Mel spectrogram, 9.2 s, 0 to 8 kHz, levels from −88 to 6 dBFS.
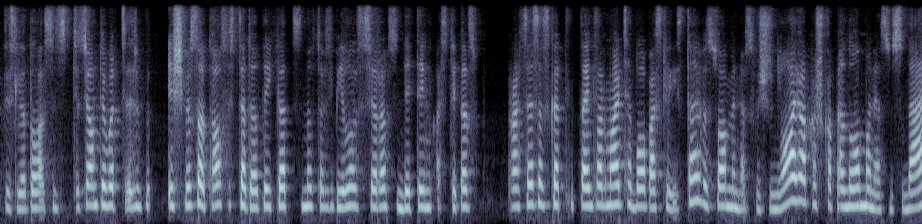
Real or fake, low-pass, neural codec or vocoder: fake; 7.2 kHz; codec, 16 kHz in and 24 kHz out, 0.8 kbps, FocalCodec, streaming, 65536 codes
